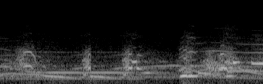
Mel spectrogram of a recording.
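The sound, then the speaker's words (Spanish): Wild wolves howling as a pack: several overlapping, wavering tonal howls rise and fall in pitch, sustained and fairly steady in loudness throughout. “El granjero debe reproducir el aullido cada vez que escuche el aullido de una manada de lobos salvajes a la distancia.”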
